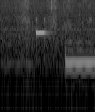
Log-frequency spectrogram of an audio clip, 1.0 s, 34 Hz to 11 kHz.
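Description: A Panasonic KX-TG175C DECT 6 cordless phone handset sounds a short dialing beep, followed by a second steady tone that starts partway through and holds to the end, both clear and close.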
